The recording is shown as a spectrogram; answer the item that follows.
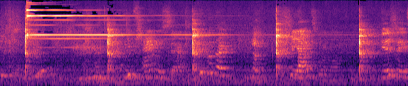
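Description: A bright, bell-like metallic ring starts suddenly about a third of a second in and dies away over two to three seconds, with quiet voices underneath.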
